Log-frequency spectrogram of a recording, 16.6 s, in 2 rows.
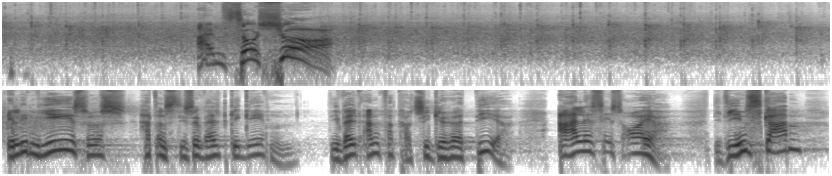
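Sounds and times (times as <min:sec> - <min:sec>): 
audience applause: 0:00.0 - 0:08.5
speech: 0:02.0 - 0:03.4, 0:08.4 - 0:16.5.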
